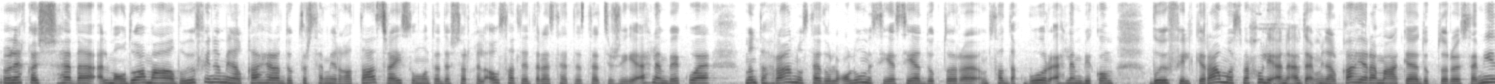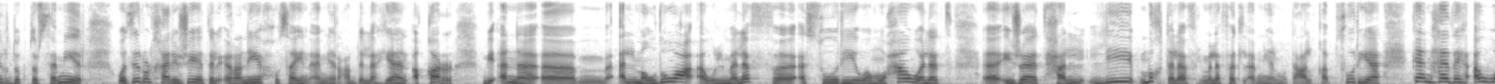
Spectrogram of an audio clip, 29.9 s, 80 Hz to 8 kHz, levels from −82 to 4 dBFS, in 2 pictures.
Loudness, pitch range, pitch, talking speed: -26 LUFS, 205-255 Hz, 230 Hz, 130 wpm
